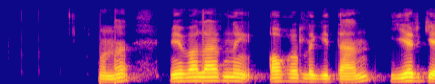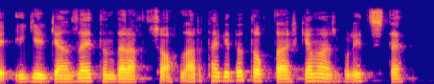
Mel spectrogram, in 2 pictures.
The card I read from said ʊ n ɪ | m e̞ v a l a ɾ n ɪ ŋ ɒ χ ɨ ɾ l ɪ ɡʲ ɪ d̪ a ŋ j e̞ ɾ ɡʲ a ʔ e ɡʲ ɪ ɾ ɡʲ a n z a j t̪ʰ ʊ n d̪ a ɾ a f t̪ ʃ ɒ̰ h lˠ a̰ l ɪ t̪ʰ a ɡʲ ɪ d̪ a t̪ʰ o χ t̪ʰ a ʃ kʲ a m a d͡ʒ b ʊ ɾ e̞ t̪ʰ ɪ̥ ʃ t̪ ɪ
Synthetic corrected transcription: ʊ n ɪ | m e̞ v a l a ɾ n ɪ ŋ ɒ ʁ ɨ ɾ l ɪ ɡʲ ɪ d̪ a n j e̞ ɾ ɡʲ a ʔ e ɡʲ ɪ l ɡʲ a n z a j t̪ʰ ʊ n d̪ a ɾ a χ t̪ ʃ ɒ̰ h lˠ a̰ ɾ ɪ t̪ʰ a ɡʲ ɪ d̪ a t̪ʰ o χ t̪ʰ a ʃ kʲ a m a d͡ʒ b ʊ ɾ e̞ t̪ʰ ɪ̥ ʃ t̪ ɪ

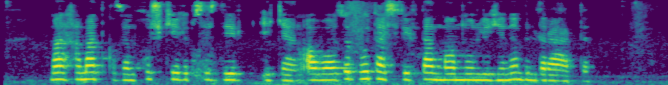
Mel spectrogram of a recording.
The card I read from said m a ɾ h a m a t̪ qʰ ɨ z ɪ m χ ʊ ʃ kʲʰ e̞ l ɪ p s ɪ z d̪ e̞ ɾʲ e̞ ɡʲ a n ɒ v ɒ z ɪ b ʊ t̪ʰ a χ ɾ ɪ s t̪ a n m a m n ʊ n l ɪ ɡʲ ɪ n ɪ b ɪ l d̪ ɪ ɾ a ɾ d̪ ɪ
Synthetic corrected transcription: m a ɾ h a m a t̪ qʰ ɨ z ɪ m χ ʊ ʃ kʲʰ e̞ l ɪ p s ɪ z d̪ e̞ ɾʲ e̞ kʲ a n ɒ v ɒ z ɪ b ʊ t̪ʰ a ʃ ɾ ɪ f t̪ a n m a m n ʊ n l ɪ ɡʲ ɪ n ɪ b ɪ l d̪ ɪ ɾ a ɾ d̪ ɪ

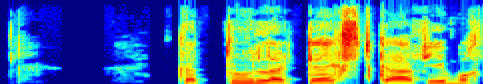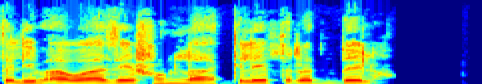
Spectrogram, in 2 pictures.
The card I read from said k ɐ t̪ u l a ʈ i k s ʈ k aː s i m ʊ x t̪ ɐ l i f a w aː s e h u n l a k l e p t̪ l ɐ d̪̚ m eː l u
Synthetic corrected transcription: k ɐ t̪ u l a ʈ e k s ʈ k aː f i m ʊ x t̪ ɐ l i f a w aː z e ʂ u n l a k l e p t̪ ɾ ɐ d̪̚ b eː l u

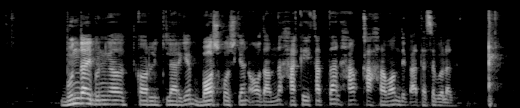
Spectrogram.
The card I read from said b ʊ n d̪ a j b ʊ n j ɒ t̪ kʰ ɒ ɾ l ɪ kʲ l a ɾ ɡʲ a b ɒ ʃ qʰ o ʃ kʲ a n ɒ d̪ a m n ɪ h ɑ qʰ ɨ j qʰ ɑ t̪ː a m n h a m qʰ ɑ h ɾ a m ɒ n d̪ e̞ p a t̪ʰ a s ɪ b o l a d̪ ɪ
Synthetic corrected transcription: b ʊ n d̪ a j b ʊ n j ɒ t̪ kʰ ɒ ɾ l ɪ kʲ l a ɾ ɡʲ a b ɒ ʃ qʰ o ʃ kʲ a n ɒ d̪ a m n ɪ h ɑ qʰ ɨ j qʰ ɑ t̪ː a n h a m qʰ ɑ h ɾ a m ɒ n d̪ e̞ p a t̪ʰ a s ɪ b o l a d̪ ɪ

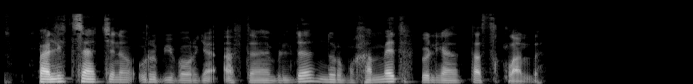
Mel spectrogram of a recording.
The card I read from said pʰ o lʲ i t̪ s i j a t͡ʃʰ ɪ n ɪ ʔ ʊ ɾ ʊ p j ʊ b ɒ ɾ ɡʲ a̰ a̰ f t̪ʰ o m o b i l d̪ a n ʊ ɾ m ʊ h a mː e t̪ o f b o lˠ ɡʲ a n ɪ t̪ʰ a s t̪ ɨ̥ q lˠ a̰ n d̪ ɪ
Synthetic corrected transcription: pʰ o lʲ i t̪ s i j a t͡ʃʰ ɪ n ɪ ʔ ʊ ɾ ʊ p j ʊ b ɒ ɾ ɡʲ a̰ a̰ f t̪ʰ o m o b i l d̪ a n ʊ ɾ m ʊ h a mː e d̪ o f b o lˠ ɡʲ a n ɪ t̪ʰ a s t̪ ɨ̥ q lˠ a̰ n d̪ ɪ

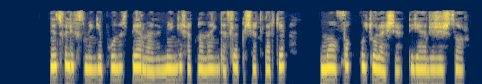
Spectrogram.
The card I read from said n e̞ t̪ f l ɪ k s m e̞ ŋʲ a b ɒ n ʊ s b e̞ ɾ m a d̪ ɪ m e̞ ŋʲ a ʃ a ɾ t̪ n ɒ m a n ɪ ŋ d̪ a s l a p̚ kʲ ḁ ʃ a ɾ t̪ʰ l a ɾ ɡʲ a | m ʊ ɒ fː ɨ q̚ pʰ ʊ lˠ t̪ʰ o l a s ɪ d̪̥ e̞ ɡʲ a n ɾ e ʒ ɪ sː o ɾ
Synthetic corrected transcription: n e̞ t̪ f l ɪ k s m e̞ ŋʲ a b o n ʊ s b e̞ ɾ m a d̪ ɪ m e̞ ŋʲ a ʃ a ɾ t̪ n ɒ m a n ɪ ŋ d̪ a s l a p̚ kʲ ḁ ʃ a ɾ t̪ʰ l a ɾ ɡʲ a | m ʊ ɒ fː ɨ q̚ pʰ ʊ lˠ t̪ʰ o l a ʃ ɪ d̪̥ e̞ ɡʲ a n ɾ e ʒ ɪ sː o ɾ

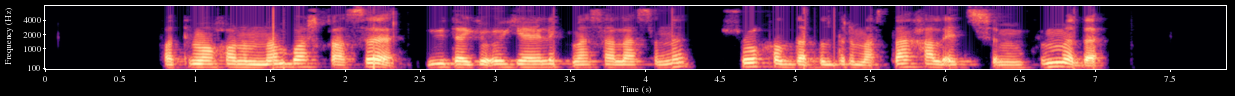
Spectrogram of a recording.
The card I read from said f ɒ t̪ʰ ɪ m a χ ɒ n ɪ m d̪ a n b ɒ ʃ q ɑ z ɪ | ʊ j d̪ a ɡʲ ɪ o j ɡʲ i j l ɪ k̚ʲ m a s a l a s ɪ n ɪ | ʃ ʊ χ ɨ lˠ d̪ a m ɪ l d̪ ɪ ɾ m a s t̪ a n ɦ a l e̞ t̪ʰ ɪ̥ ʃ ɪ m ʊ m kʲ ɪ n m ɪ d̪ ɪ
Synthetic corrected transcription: f ɒ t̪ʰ ɪ m a χ ɒ n ɪ m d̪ a n b ɒ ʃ q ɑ s ɪ | ʊ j d̪ a ɡʲ ɪ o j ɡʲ a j l ɪ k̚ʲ m a s a l a s ɪ n ɪ | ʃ ʊ χ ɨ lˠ d̪ a b ɪ l d̪ ɪ ɾ m a s t̪ a n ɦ a l e̞ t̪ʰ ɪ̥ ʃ ɪ m ʊ m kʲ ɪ n m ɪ d̪ ɪ

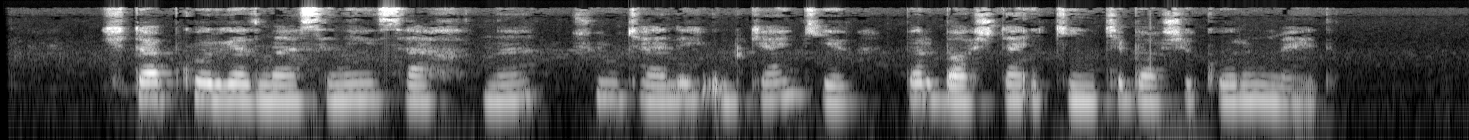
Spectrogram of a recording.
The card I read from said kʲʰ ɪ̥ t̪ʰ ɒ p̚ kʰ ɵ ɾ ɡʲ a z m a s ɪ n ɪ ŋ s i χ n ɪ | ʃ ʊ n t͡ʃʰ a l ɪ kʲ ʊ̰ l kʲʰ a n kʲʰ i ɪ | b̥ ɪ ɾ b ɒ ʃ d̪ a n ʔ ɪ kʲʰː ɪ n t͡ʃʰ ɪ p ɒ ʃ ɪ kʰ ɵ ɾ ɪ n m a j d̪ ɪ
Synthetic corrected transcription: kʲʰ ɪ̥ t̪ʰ ɒ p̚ kʰ ɵ ɾ ɡʲ a z m a s ɪ n ɪ ŋ s a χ n ɪ | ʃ ʊ n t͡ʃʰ a l ɪ kʲ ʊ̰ l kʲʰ a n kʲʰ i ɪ | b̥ ɪ ɾ b ɒ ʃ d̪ a n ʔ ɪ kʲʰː ɪ n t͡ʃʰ ɪ b ɒ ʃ ɪ kʰ ɵ ɾ ɪ n m a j d̪ ɪ

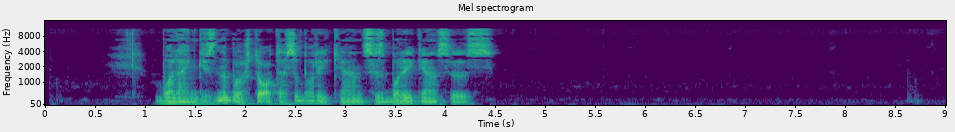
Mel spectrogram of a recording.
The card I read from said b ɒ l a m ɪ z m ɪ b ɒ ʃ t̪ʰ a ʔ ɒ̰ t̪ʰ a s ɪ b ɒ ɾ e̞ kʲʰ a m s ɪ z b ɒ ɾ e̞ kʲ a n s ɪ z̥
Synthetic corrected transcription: b ɒ l a ŋ ɪ z n ɪ b ɒ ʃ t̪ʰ a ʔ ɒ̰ t̪ʰ a s ɪ b ɒ ɾ e̞ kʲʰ a n s ɪ z b ɒ ɾ e̞ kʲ a n s ɪ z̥

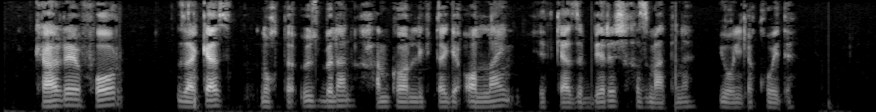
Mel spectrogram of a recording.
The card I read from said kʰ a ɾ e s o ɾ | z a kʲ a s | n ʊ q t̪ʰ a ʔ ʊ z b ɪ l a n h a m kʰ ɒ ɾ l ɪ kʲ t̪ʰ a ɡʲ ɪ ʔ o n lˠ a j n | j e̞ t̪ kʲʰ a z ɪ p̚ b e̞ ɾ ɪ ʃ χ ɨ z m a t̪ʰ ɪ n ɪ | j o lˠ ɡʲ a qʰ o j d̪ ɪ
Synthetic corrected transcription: kʰ a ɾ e f o ɾ | z a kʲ a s | n ʊ q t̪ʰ a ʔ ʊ z b ɪ l a n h a m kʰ ɒ ɾ l ɪ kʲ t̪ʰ a ɡʲ ɪ ʔ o n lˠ a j n | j e̞ t̪ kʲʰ a z ɪ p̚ b e̞ ɾ ɪ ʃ χ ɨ z m a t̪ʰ ɪ n ɪ | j o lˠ ɡʲ a qʰ o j d̪ ɪ

